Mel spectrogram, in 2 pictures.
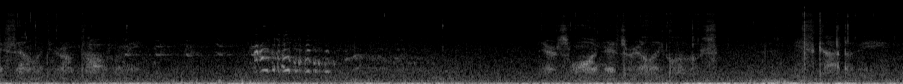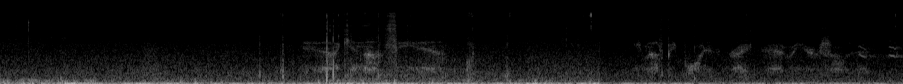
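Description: Wind blows steadily outdoors, rumbling against the microphone.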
